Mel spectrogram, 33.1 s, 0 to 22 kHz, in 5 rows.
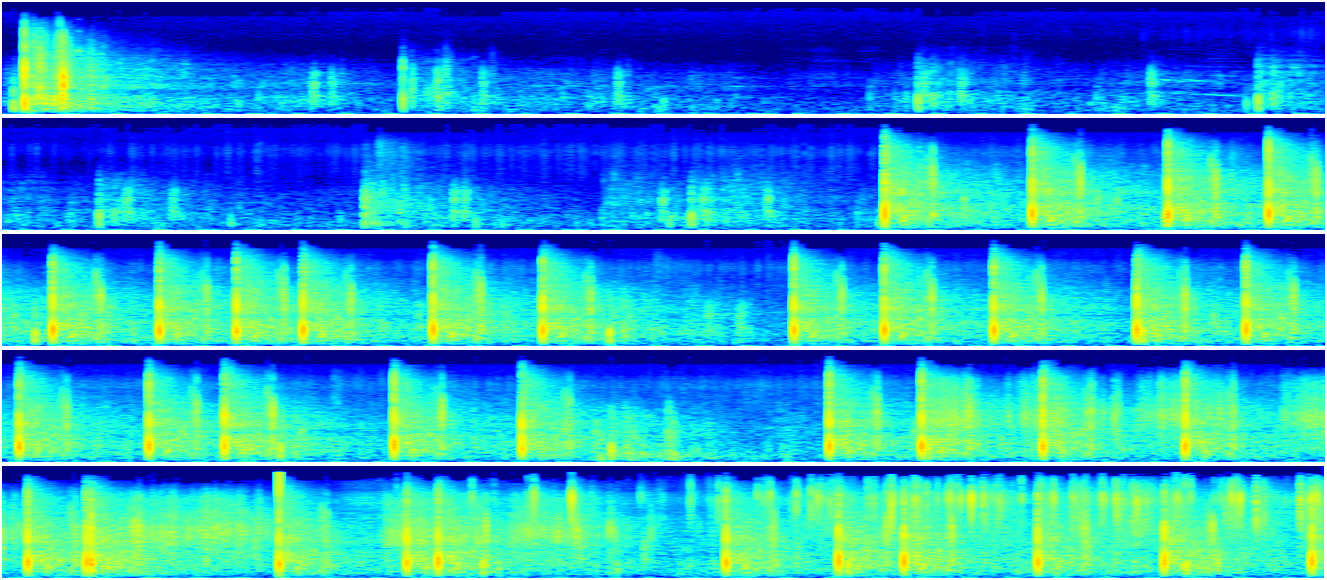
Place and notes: Short recording of fireworks going off around a street corner during new year's eve celebration of 2021. Recorded with ZOOM H5.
